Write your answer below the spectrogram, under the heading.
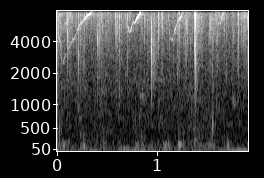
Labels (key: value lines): label: biophony, dolphin
recorder: SoundTrap 500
